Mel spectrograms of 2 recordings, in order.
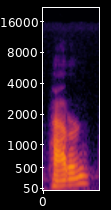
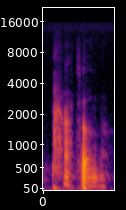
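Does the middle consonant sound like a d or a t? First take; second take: d; t. First: The middle consonant sounds like a d. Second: The middle consonant is a clear t sound. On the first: "if I say it with two D's" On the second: "What I have to say pattern"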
